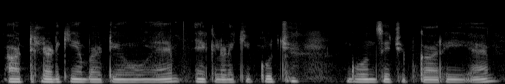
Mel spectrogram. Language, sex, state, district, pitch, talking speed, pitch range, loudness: Hindi, male, Andhra Pradesh, Anantapur, 120 Hz, 155 wpm, 115-125 Hz, -31 LUFS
